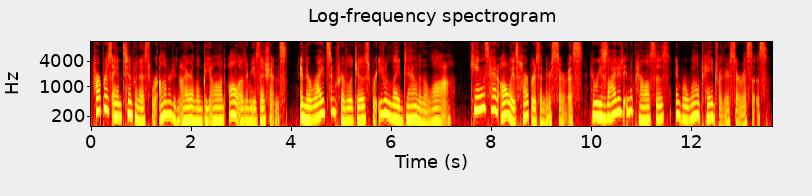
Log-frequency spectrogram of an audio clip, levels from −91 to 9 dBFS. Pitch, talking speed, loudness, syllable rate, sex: 185 Hz, 185 wpm, -18 LUFS, 5.5 syllables/s, female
